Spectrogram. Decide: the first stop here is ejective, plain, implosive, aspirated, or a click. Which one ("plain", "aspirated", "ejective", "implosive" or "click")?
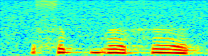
plain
